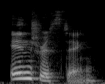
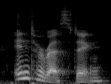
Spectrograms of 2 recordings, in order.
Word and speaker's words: interesting: we have the word interesting this one is really really important because it is rare to hear people saying interesting interesting instead we take out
